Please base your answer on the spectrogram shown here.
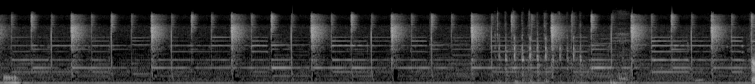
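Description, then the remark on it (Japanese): Rapid, loud clicking of keys on a gaming keyboard, in an uneven typing rhythm with a quick burst in the middle. No one speaks. “これね、なんでカタカタ言うかって言ったらね、あのゲーミングキーボード、ゲームするためのあのキーボードなんで音がでかいんですよ。”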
